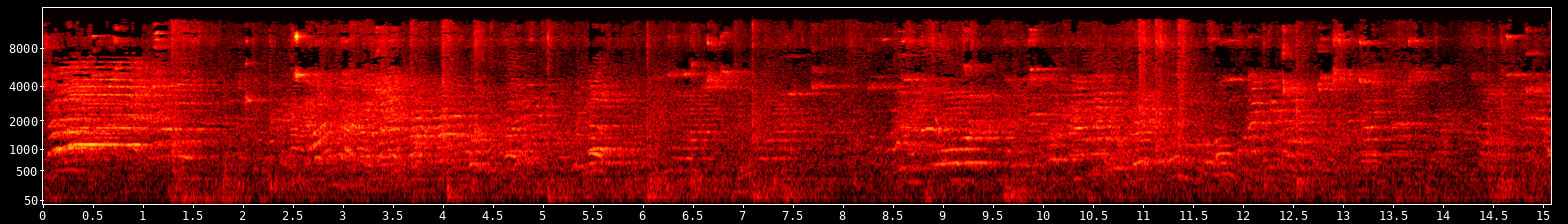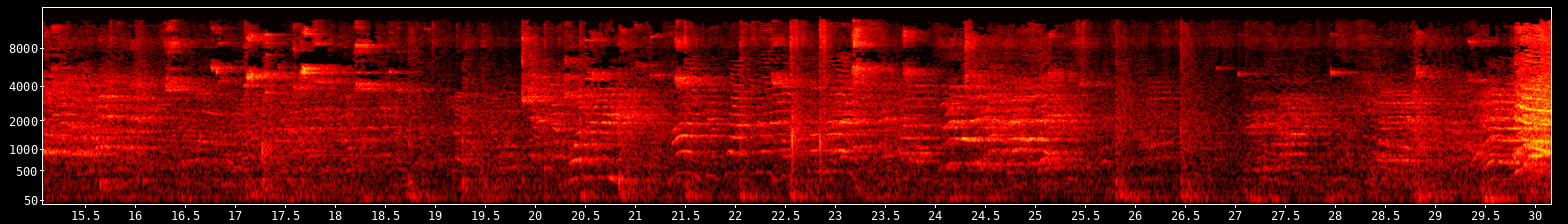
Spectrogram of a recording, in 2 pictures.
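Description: Basketball game in a gymnasium: a ball bouncing on the hardwood court under a steady hubbub of indistinct spectator and player voices. Right at the end the crowd breaks into loud cheering.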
